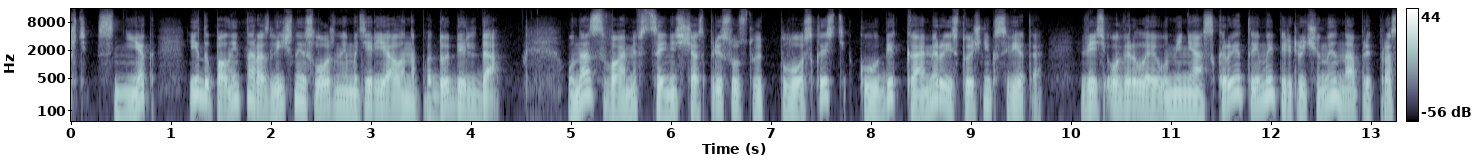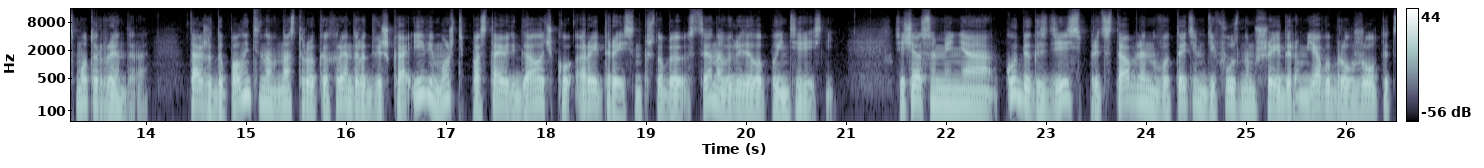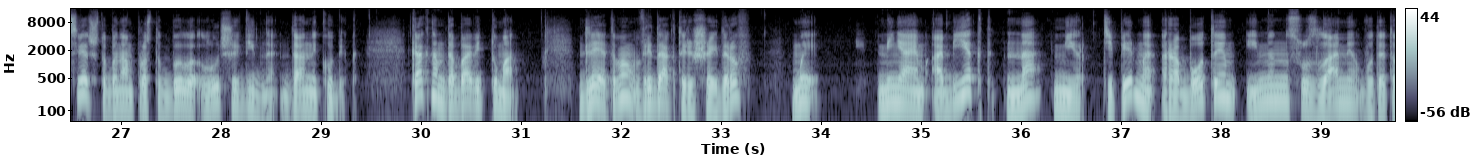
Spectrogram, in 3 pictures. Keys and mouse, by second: 14.5 click, 18.3 click, 20.8 click, 35.3-36.9 drag.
